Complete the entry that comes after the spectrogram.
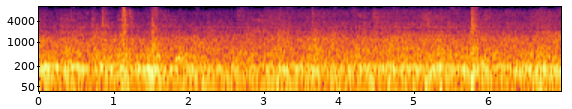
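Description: Narrow-gauge cave train running along the track: a steady rumble of wheels on rail, with a few sharp clicks about a second in and again near the end.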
